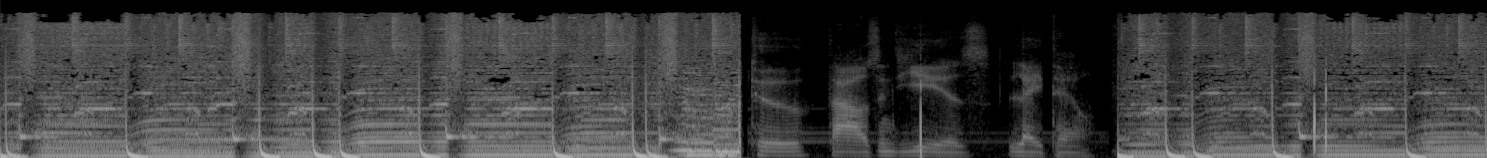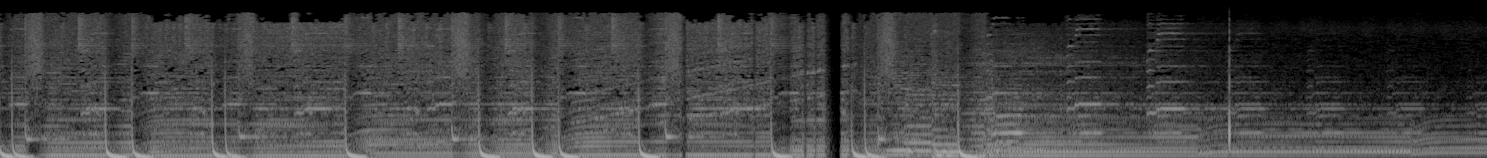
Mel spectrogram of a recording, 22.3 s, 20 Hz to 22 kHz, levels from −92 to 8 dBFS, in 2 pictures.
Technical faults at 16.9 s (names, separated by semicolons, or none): repeated packet loss (robotic sound)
